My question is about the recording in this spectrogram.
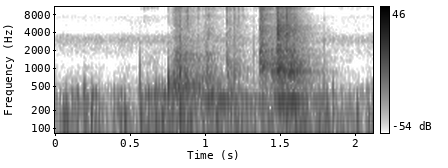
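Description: Plastic blister packs of soft-plastic lures being handled, giving two short crinkling rustles in the second half, the second louder.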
